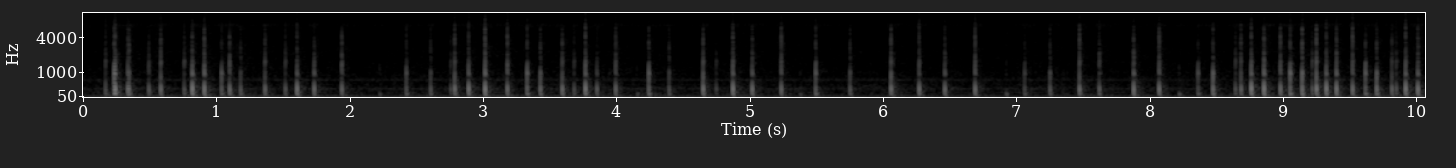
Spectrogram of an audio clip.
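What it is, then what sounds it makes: Plastic cutting board. Short purple nails tap a solid white plastic cutting board in a steady stream of about 61 quick, dry clicks at a gentle, varying pace, speeding into denser bursts near the start and end. Each tap is sharp and dies almost instantly, with a faint low hum underneath.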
